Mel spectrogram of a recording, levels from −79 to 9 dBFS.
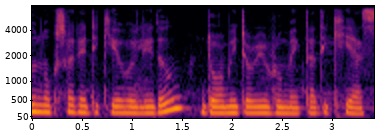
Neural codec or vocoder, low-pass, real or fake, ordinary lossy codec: none; 7.2 kHz; real; none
